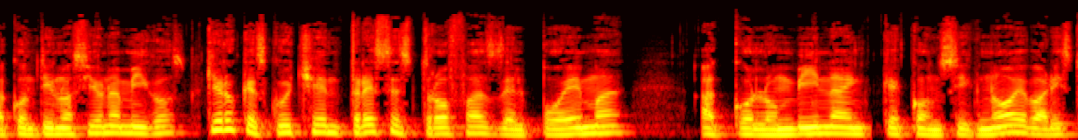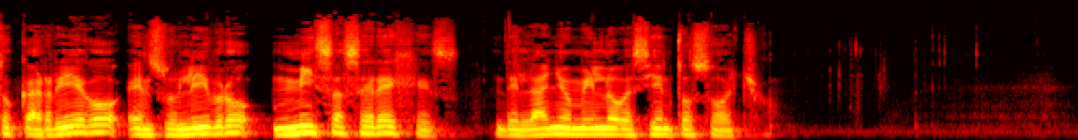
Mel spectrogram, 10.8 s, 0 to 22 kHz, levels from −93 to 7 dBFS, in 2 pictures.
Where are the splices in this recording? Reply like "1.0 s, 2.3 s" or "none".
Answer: 1.0 s, 4.4 s, 7.8 s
